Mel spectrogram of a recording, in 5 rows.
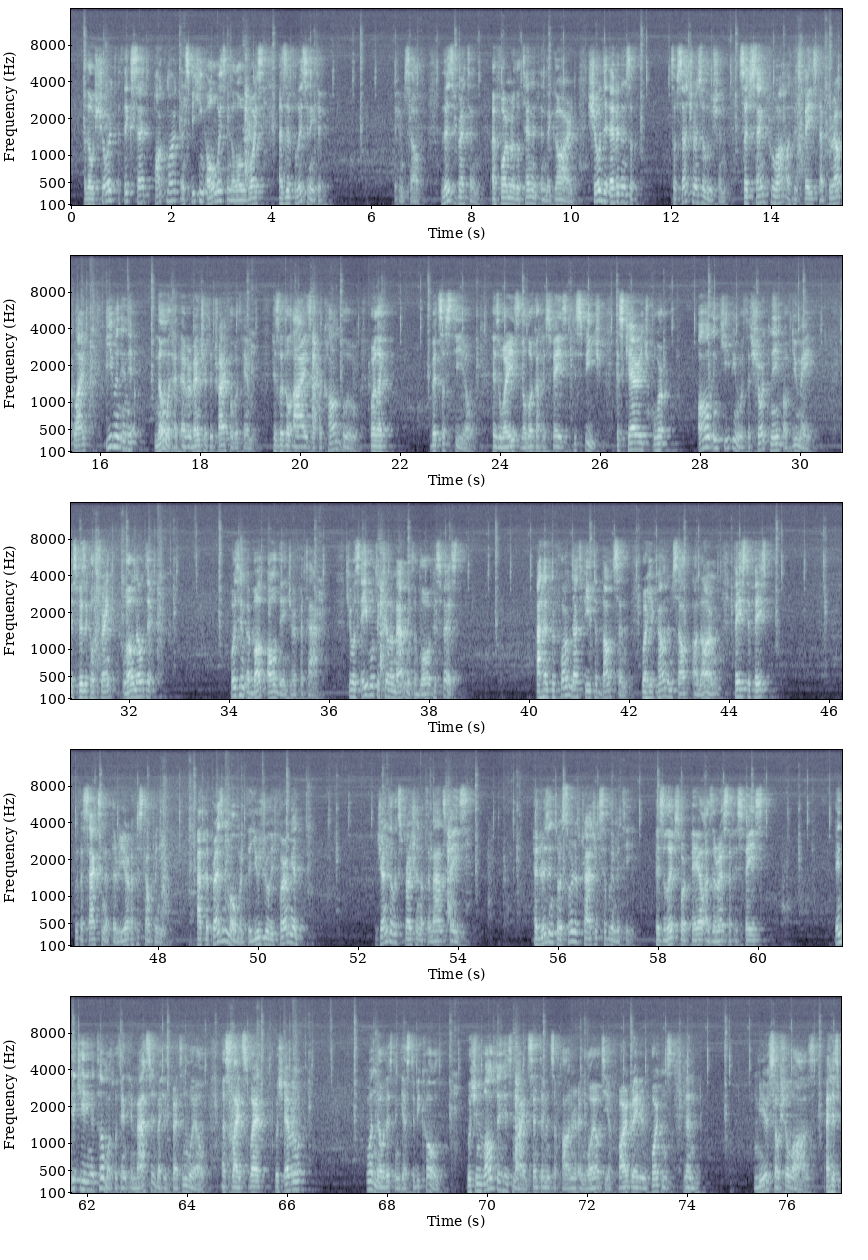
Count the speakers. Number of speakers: one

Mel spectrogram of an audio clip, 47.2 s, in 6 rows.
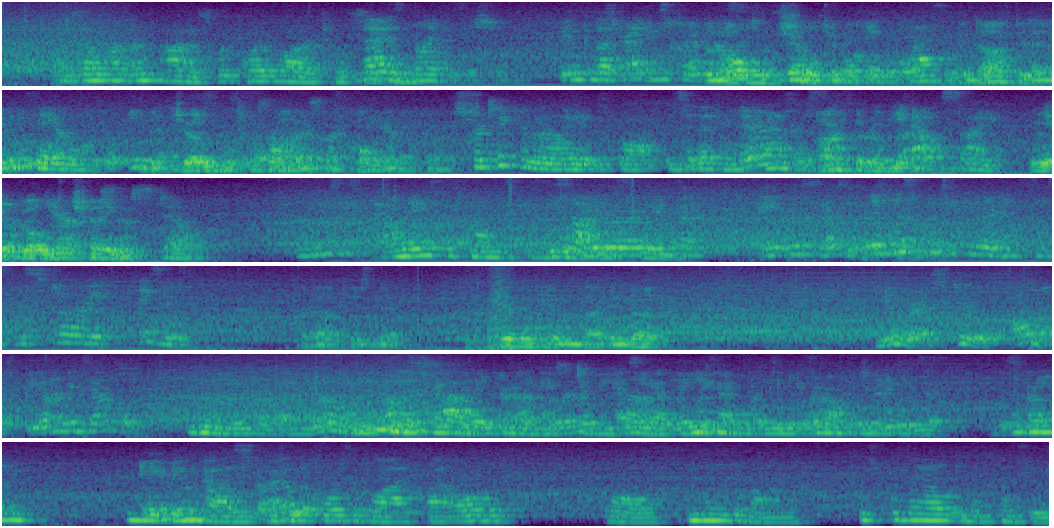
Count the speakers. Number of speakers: five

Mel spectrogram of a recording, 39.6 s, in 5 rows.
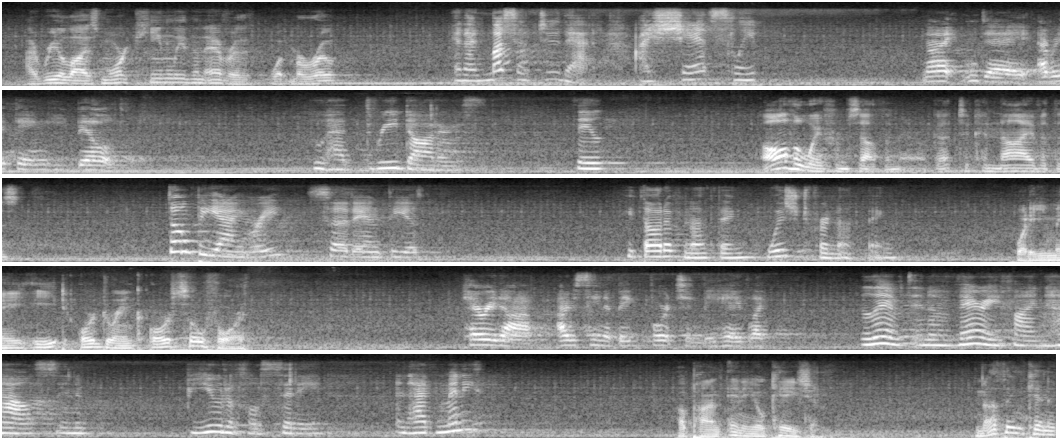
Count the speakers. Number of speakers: eight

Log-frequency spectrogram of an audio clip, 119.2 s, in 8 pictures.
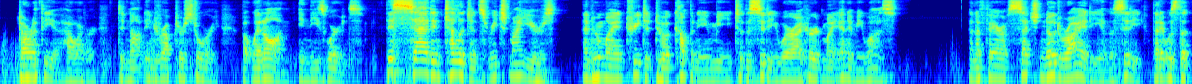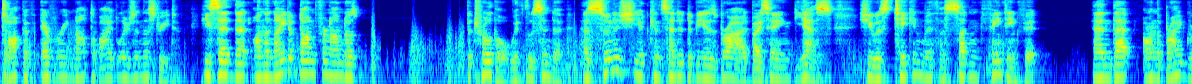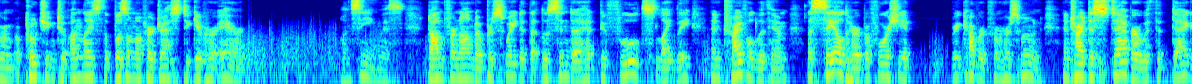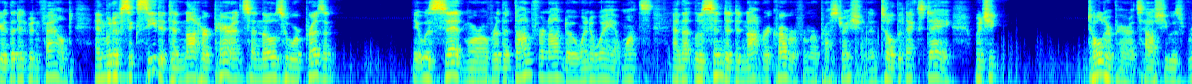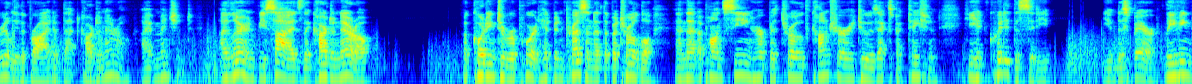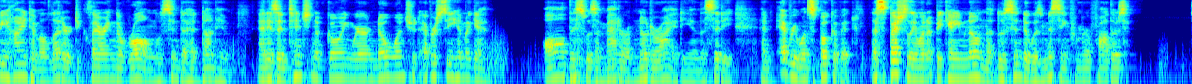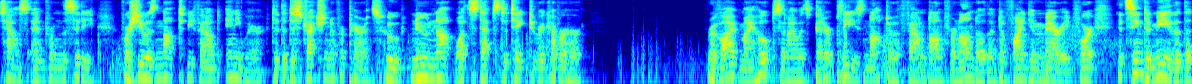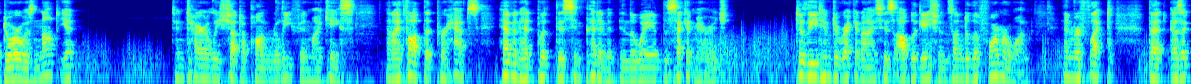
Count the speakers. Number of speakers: one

